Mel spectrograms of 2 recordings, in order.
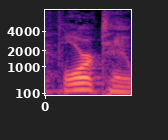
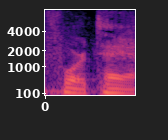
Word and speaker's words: forte: That is, other than fastball references, that is my forte with this podcast. Just oh, is it? – It's pronounced fort, by the way. – I didn't even realize that. – It's not forte.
